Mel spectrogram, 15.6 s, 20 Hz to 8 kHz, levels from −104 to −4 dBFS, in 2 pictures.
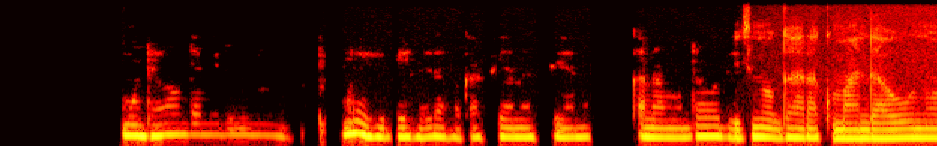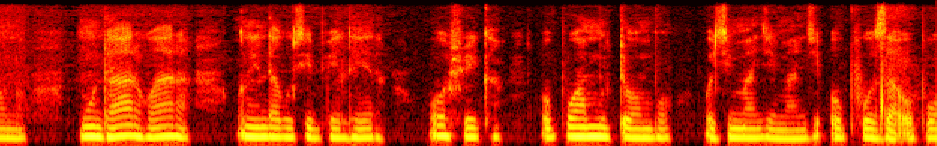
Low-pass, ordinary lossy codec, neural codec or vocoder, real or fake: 7.2 kHz; Opus, 64 kbps; none; real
